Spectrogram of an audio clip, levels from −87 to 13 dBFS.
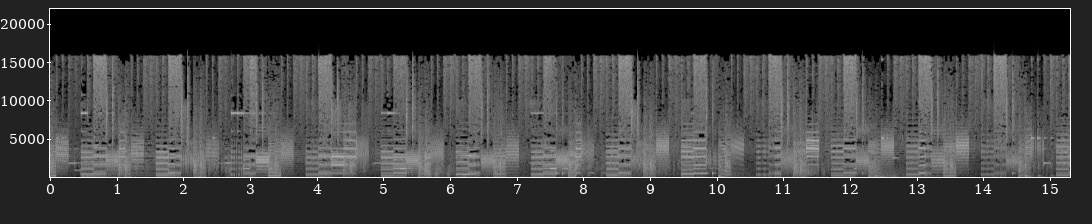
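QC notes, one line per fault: No audible faults found in this recording.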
